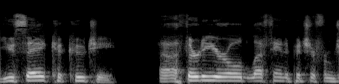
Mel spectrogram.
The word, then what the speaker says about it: Kikuchi: I'm going Yusei Kikuchi. – You're close. It's Kikuchi.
